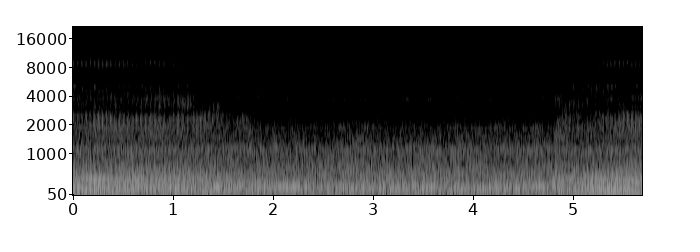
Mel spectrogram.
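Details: Snoring bulldog asleep belly-up on a Sunday: a harsh, low rattling breath opens, a quieter pause follows, then another rasping snore begins at the end.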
